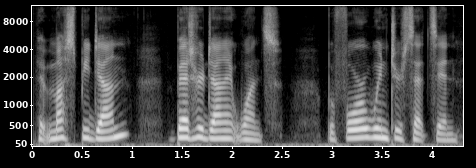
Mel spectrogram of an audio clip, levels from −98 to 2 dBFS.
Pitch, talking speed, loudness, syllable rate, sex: 185 Hz, 165 wpm, -18 LUFS, 4.9 syllables/s, female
